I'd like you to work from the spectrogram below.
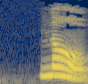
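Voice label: "nou" Mandarin Chinese, fourth tone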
